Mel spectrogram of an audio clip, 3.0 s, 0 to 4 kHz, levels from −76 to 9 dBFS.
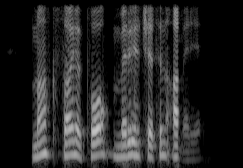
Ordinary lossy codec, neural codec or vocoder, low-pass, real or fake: AAC, 32 kbps; codec, 16 kHz, 0.8 kbps, ZipCodec; 3.6 kHz; fake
